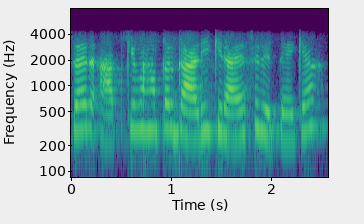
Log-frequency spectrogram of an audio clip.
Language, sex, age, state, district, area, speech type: Hindi, female, 18-30, Madhya Pradesh, Betul, rural, conversation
